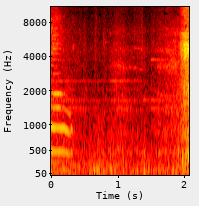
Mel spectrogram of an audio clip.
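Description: A kitten gives one short, slightly falling meow. A rush of noise begins right at the end.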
